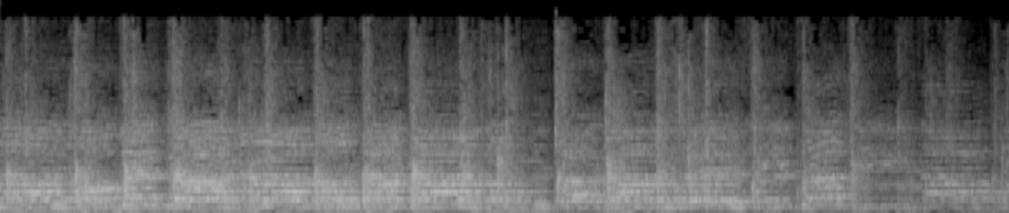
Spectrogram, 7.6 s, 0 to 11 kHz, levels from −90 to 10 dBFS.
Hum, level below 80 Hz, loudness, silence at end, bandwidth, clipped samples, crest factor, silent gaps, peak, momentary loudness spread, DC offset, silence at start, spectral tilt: none; -52 dBFS; -20 LUFS; 0 s; 10.5 kHz; under 0.1%; 16 dB; none; -6 dBFS; 11 LU; under 0.1%; 0 s; -2.5 dB/octave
